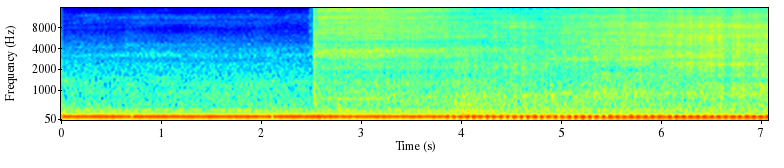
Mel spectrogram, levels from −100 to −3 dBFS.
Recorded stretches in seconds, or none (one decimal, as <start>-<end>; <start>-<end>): 0.0-0.7; 2.1-7.1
